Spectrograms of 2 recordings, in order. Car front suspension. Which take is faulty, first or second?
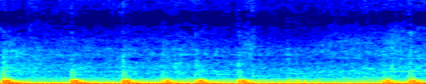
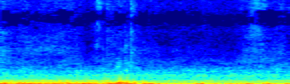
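first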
